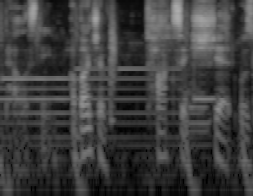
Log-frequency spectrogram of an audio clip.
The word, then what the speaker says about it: Palestine: in East Palestine Ohio that's how they say it I would say Palestine but they say Palestine a bunch of toxic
